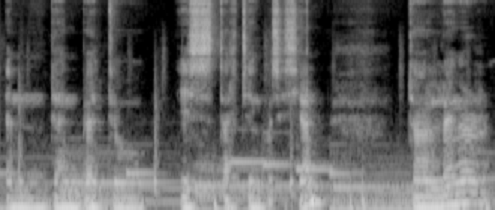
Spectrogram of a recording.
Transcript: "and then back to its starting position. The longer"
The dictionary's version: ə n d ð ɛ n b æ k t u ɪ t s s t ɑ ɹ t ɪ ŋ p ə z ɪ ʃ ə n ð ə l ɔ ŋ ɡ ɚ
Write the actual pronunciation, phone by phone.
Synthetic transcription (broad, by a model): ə n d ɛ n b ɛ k t u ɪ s s t ɑ ɹ t ɪ ŋ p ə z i s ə n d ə l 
